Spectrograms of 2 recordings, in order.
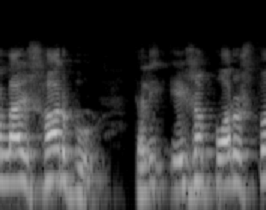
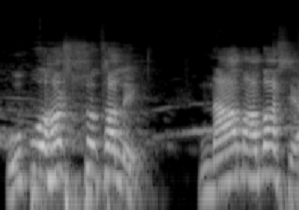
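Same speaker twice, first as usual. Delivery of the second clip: louder, emphatic preaching, laughing in places; preaching at full force; 2 semitones higher, 6 dB louder than usual. Acted. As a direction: drive home the glory of the name. Preaching the glory of the name. (জোরালো প্রবচন)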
